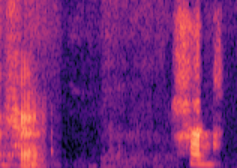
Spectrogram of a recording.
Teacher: Hnya di bagian tenggorokan kalau bagian laki-laki kurang lebih bagian jakun ya pertengahan ya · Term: Tengah tenggorokan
